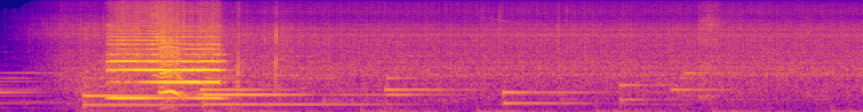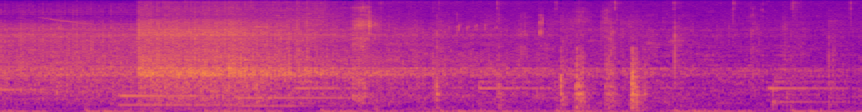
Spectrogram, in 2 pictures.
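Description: A car horn sounds once, for about a second, over soft piano background music. A few sharp clicks come near the end.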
